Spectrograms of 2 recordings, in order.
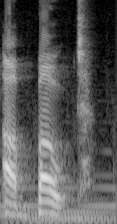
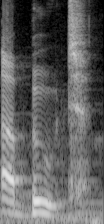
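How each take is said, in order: First: The vowel sounds like the one in 'boat'. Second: The vowel sounds like the one in 'boot'. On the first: The speaker calls it right. "We say a boat" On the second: The speaker calls it wrong. "Nobody says a boot. It's incorrect"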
